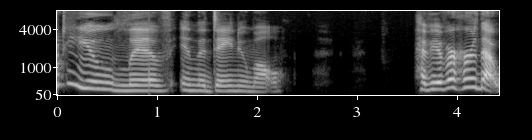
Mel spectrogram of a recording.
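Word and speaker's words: dénouement: So it's spelled Denouement. In my world, I would have thought it said denouement. But it's French, so we pronounce it denouement.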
